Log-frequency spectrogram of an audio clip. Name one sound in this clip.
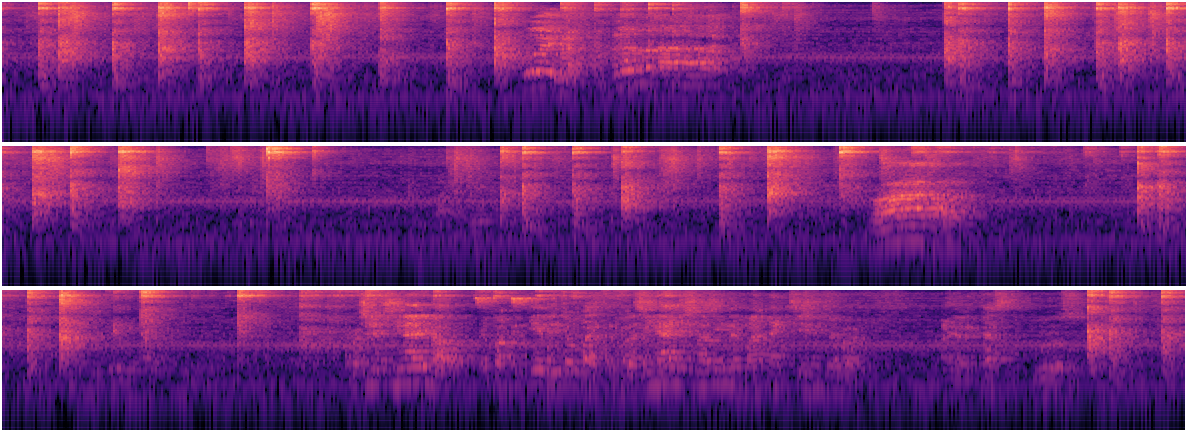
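A ping-pong ball clicks back and forth between paddles and bounces on a table.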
